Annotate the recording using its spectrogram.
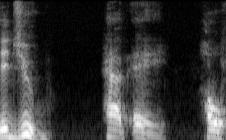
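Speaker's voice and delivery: very slow, deliberate, drawn out word by word. Pressing the other speaker for a yes or no, saying it really slowly. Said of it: "Let me say this really slowly".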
